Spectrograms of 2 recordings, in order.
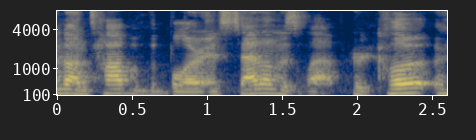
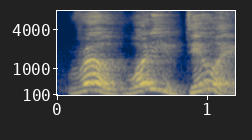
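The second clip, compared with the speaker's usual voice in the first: afraid, frightened, much higher; 6 semitones higher than usual. Narrator reading a character's line in a story, afraid voice. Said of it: "Why do you sound so afraid?".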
